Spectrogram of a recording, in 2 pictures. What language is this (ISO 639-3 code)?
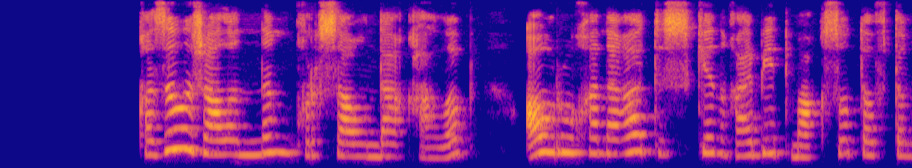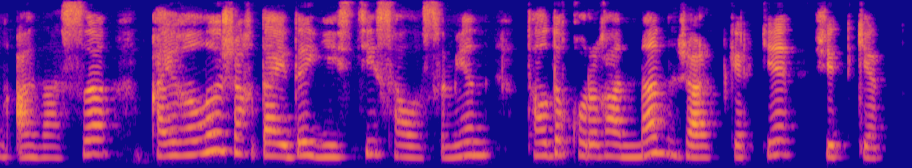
kaz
